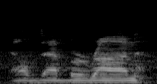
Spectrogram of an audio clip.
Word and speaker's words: Aldebaran: way and kind of get to Aldebaran el deber Ron as well as to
